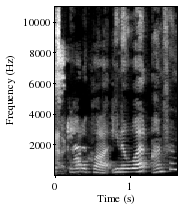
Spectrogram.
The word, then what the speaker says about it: Piscataqua: On his rare days off, he'll be kayaking the uh Piscatwaqua Pisca Piscataqua.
